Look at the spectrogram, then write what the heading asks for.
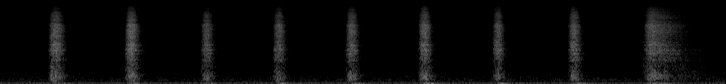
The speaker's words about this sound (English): So that's Kapalabhati, active exhale, passive inhale, pulse of the stomach in on the exhale. And I'm doing that breathing technique every day.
